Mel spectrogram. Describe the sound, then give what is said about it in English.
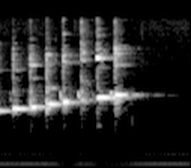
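The "Ascending" alarm tone played from an iPod's internal speaker: a quick run of about eight bright electronic pulses climbing steadily in pitch, then cutting off, over a faint low hum. “Alarm. Ascending. Ascending. Selected.”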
